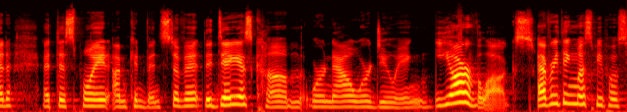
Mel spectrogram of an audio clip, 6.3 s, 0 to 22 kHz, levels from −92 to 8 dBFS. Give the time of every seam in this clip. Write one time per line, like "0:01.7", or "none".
0:02.0
0:05.3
